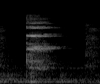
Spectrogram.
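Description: Glasses clink in a toast: a bright glass clink rings out sharply, its high metallic tone lingering briefly before a second lighter chime follows, with faint background murmur underneath.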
